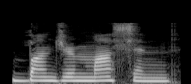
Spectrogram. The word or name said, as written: bandjermasin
